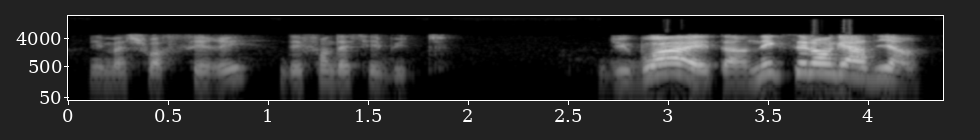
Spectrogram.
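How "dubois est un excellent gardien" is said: raised, loud sports commentary; commentator. A narrator's reading. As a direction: praise the keeper for the stands to hear. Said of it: "commenta Lee Jordan". (commentaire sportif sonore)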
